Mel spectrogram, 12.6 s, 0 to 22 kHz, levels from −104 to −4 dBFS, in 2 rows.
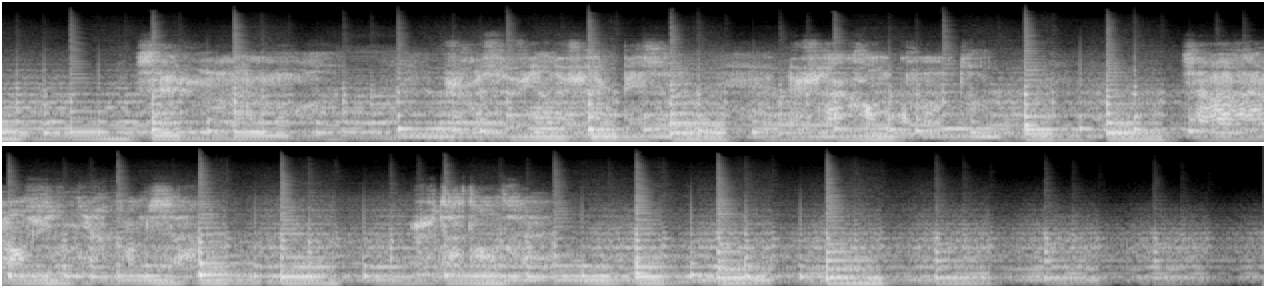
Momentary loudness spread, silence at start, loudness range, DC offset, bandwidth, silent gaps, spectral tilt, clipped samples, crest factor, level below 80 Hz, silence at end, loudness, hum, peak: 10 LU; 0 s; 4 LU; under 0.1%; 14 kHz; none; -5.5 dB/octave; under 0.1%; 20 dB; -44 dBFS; 0 s; -20 LUFS; none; 0 dBFS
